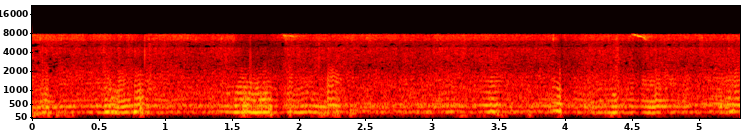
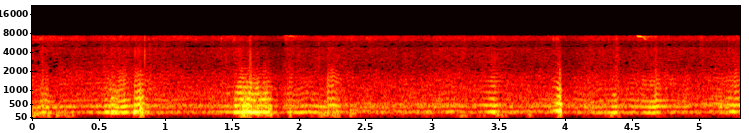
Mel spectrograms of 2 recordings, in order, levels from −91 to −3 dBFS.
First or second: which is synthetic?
first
